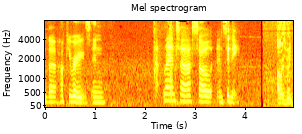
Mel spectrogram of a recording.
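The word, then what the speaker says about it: Seoul: this is not correct this city should be pronounced in a very similar way as the word Soul so it's not seul it is soul and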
